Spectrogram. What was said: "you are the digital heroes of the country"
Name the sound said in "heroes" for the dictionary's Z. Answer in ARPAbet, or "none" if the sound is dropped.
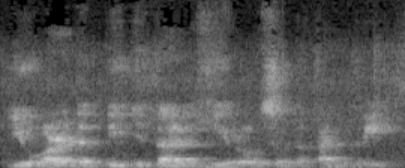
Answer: S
